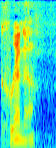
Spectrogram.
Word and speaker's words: Crenna: I think it's pronounced Crenna. – Is it Crenna? – Yeah, okay, I didn't know. – You added an E in there, but it's fine.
